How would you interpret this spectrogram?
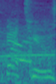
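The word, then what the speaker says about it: Fetu: a nice run so coach fetty spelled f-e-t-u for the longest time i was pronouncing it coach fedo like feta cheese so let's just say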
